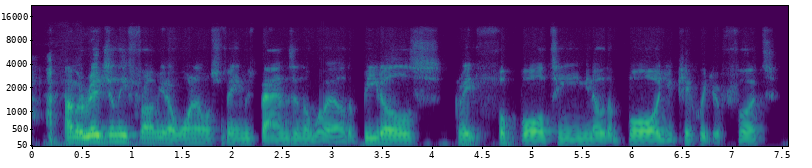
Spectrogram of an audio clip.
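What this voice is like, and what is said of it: Liverpool English accent. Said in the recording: “if I don't tell you where I'm from, you're going to wonder why I'm speaking in tongues ... You Yanks are the ones with the accent ... born and raised Liverpool, England”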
